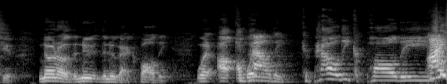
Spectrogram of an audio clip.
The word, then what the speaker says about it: Capaldi: No, the new guy, Capaldi.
